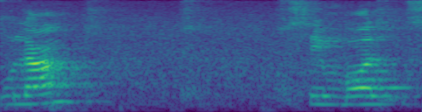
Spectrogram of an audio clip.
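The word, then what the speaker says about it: coulombs: Scalar quantity SI unit कूलाम, कूलम्स, आप English में उसको कूलम्स बोलते हो, हिंदी में कूलाम चलता है, वो कूलम्स. ठीक है, स्पेलिंग बोलूँ क्या कूलम्स को?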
